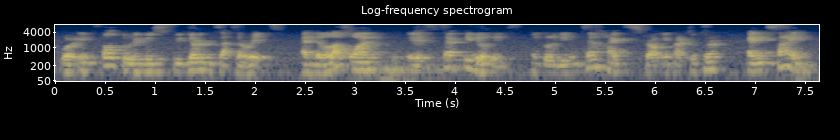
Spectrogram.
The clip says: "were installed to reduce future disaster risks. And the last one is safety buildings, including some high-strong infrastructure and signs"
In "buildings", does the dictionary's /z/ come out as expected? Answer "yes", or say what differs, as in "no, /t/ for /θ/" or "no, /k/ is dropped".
no, /s/ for /z/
